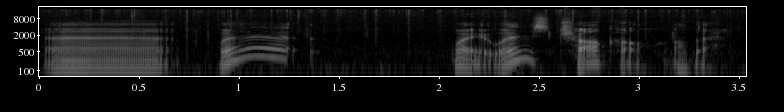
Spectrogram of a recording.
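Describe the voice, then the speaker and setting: A man's voice: mid-range voice, wildly swooping pitch, slow, noisy background. A man with a Southern English accent chatting casually with his chat while streaming a game, talking freely and laughing often. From England.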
